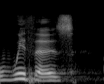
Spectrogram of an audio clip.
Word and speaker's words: whither: But it's also not the wither that describes what happens when a fruit shrivels or withers on a vine. Instead, it's wither with a silent H because the first time that I heard the story of Ruth read was from the authorized King James Version of the Bible.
